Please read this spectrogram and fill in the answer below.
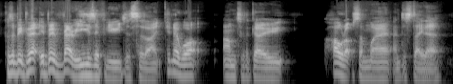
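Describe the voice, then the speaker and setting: A man's voice: on the low side, fast. A man hosting a podcast, speaking in a casual, agreeable conversational way. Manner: agreeable, frequent short affirmations. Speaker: podcast host.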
